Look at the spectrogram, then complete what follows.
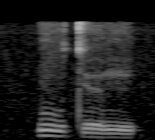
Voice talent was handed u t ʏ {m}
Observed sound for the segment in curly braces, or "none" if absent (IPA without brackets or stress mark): m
